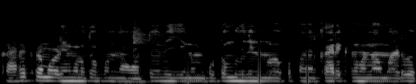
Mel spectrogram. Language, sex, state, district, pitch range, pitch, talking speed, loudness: Kannada, male, Karnataka, Bijapur, 150-160 Hz, 150 Hz, 160 wpm, -37 LUFS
